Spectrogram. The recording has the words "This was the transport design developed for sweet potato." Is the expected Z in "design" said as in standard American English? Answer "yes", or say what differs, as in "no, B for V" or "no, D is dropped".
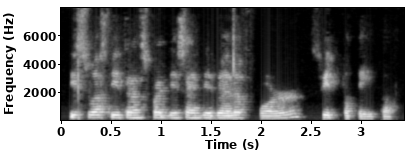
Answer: no, S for Z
